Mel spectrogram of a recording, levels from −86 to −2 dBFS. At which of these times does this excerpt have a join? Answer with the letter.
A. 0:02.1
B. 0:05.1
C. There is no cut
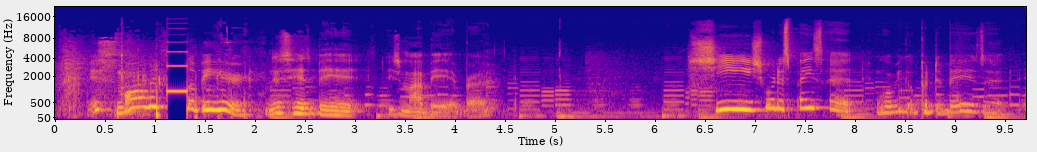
A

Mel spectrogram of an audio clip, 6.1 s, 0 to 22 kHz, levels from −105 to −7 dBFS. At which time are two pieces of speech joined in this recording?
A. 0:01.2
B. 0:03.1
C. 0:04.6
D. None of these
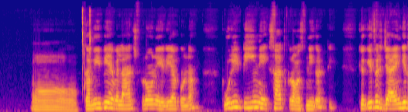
A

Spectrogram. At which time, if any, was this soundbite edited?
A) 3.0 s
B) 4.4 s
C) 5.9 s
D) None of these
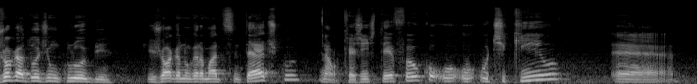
D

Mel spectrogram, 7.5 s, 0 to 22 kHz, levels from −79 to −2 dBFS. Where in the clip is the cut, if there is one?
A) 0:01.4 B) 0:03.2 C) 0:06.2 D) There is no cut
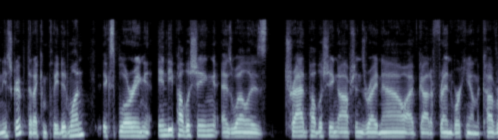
A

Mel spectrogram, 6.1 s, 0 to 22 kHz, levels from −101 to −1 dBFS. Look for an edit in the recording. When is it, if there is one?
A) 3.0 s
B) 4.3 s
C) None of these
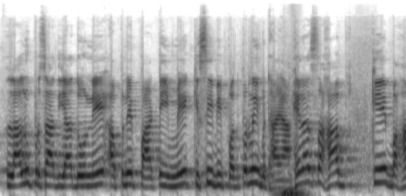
B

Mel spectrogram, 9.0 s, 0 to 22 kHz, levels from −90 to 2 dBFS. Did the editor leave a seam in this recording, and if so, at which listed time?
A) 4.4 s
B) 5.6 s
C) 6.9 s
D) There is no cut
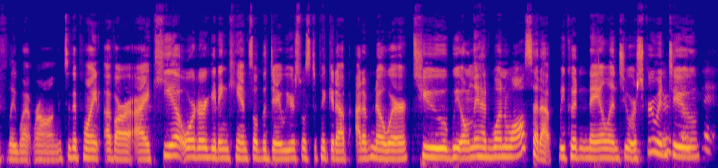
C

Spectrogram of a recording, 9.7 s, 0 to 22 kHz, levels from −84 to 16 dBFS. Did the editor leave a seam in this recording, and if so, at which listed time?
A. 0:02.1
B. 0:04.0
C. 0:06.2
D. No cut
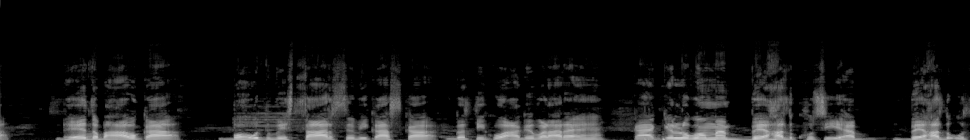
C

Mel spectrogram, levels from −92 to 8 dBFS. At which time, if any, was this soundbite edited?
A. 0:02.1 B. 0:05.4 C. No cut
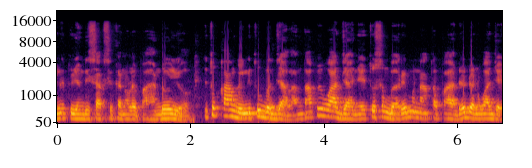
A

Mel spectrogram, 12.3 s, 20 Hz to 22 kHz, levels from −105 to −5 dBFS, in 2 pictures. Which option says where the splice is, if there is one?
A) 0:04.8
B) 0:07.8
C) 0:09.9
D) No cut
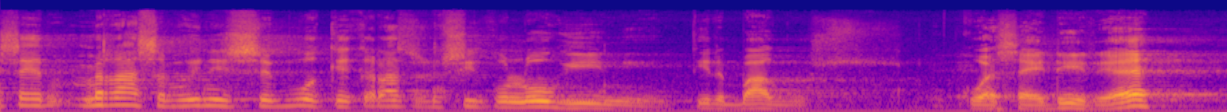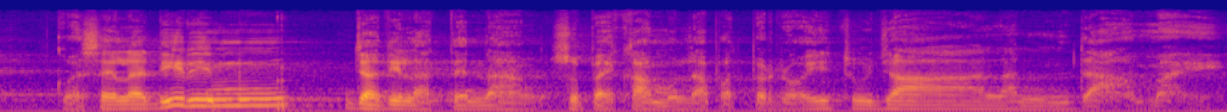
A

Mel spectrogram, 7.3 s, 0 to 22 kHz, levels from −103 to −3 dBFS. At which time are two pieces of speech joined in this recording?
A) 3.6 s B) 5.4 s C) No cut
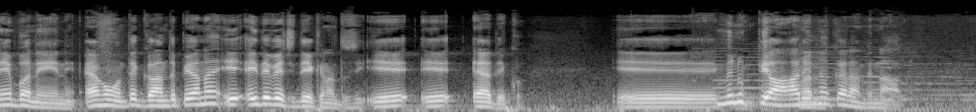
B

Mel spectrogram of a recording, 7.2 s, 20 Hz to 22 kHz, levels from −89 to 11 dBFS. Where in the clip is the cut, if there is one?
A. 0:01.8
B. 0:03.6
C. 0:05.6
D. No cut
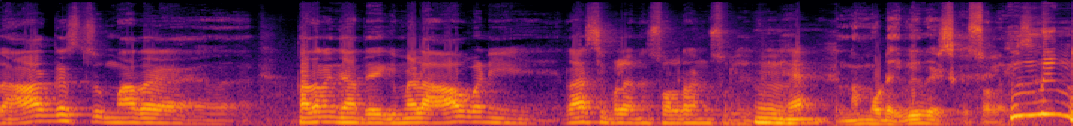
C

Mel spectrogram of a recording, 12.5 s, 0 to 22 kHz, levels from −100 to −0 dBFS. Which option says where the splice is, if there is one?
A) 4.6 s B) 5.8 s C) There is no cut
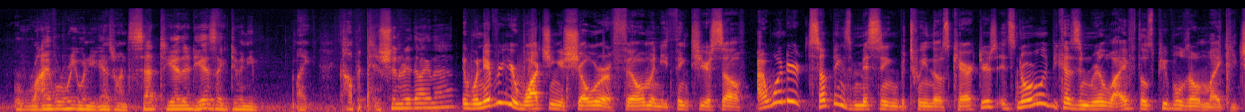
A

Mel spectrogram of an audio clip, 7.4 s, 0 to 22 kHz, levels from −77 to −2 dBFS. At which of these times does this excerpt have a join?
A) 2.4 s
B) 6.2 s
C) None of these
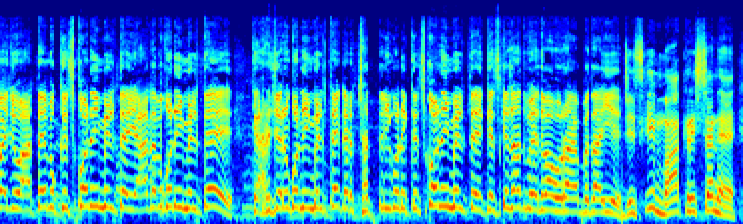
B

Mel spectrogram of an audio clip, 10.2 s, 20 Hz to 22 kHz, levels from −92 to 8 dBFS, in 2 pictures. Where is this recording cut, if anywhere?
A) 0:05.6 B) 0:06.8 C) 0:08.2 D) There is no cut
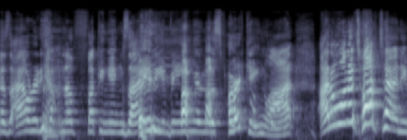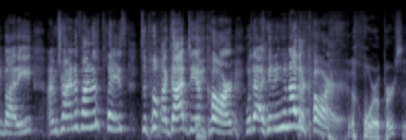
D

